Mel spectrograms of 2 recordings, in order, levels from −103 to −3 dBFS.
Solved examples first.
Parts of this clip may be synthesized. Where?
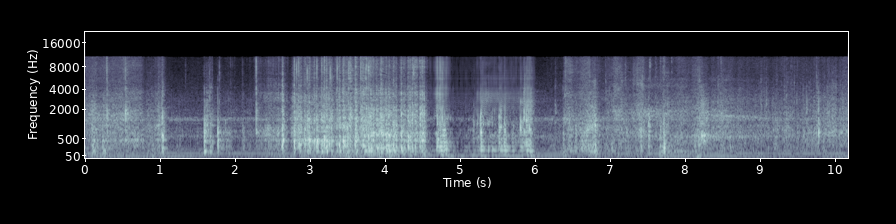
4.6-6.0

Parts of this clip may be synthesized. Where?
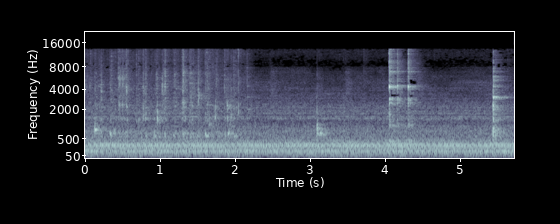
0.5-1.4; 2.4-4.0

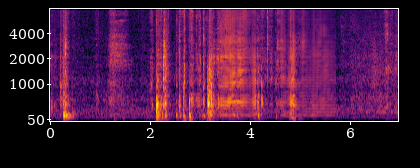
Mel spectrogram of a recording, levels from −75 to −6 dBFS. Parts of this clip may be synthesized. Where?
3.4-4.1; 4.6-5.7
